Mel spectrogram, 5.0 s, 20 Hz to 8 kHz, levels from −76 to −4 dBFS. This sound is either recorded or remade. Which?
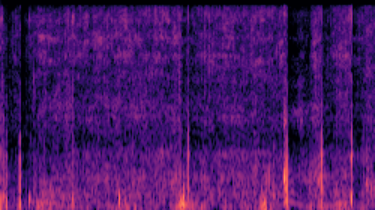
recorded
